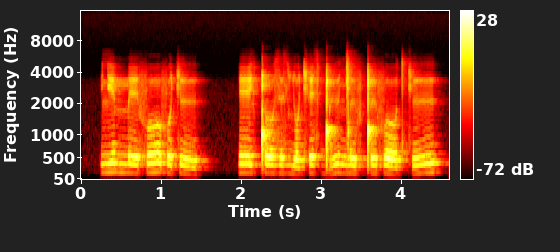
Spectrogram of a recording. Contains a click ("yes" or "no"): yes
